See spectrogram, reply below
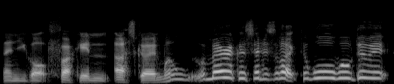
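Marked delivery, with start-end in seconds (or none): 1.6-3.9 high, put-on mocking voice of a lapdog government; mocking British government. Mocking the UK for copying America, in a high silly voice.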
